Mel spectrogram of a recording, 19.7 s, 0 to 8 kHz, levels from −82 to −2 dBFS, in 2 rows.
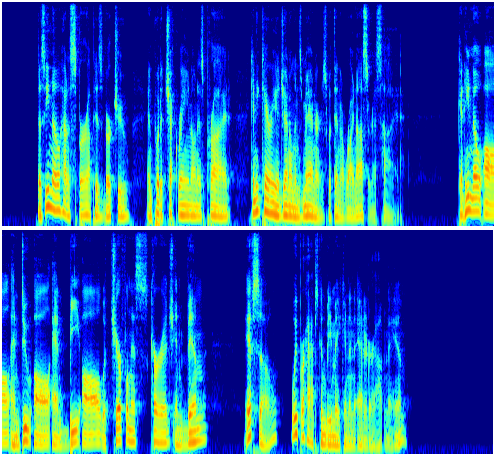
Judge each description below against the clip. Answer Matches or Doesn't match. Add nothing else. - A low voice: Matches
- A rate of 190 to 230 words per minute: Doesn't match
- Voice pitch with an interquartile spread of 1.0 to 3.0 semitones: Doesn't match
